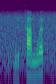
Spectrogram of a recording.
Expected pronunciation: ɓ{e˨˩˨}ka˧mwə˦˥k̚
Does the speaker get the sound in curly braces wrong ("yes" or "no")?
yes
